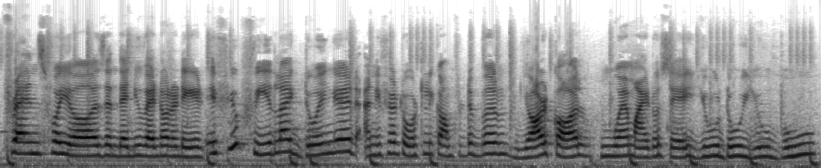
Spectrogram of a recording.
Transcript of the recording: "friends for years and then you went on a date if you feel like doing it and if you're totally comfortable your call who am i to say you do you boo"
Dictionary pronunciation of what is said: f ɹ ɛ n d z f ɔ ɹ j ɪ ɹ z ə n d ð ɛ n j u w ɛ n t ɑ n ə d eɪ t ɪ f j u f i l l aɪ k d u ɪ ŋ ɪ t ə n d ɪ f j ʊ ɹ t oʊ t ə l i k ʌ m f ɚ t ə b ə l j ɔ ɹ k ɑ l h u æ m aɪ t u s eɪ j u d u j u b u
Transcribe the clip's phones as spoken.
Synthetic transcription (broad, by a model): f ɹ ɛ n d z f ɔ ɹ j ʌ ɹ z ə n d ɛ n j u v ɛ n t ɑ n ə d eɪ t ɪ f j u f i l l aɪ k d u ɪ ŋ ɪ t ə n d ɪ f j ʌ ɹ t oʊ t ə l i k ʌ m f ɚ t ə b ə l j ɔ ɹ k ɑ l h u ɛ m aɪ t u s eɪ j u d u j u b u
